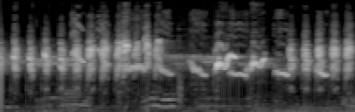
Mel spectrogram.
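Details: Cucak ijo song with brisk repeated chirps broken by a few looping, buzzy whistles, offered as a prompt to make a bird sing.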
